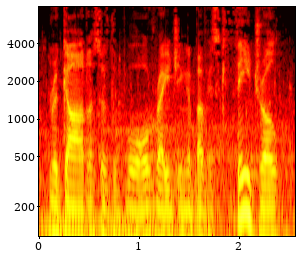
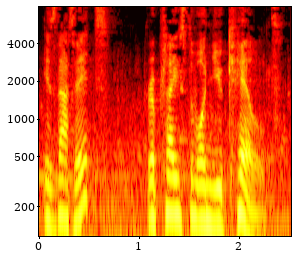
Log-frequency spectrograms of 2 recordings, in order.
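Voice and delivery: high, raised questioning voice; challenging colonel; 7 semitones higher, 3 dB louder than usual. A narrator's reading. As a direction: press the villain for an answer. Colonel challenges villain in narrated dialogue.

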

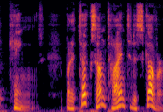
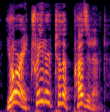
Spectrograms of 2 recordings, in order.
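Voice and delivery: loud, higher angry accusation; 7 semitones higher, 6 dB louder than usual. A narrator's reading. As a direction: spit out the charge of treason. Sentry accusing Enriquez.

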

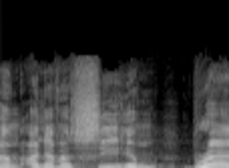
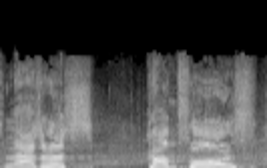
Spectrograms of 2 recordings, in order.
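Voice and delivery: high, loud command; commanding shout; 9 semitones higher, 9 dB louder, much slower than usual. Acted. Jesus calling Lazarus from the grave, a commanding shout. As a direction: call the dead man out of the tomb.

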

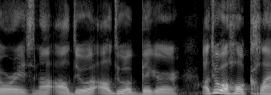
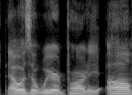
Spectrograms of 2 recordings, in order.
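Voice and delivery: normal talking voice

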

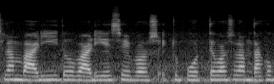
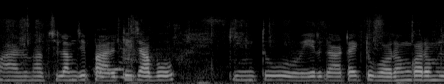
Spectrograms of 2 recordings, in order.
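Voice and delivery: speaking softly; 2 semitones lower, 11 dB quieter than usual. Real, not acted. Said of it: "ওই জন্য একটু আস্তে আস্তে কথা বলছি". (ঘুমন্ত বাচ্চার পাশে খুব আস্তে কথা বলা)

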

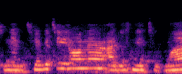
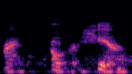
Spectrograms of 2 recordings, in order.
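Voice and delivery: whispered aside; 4 semitones lower, 9 dB quieter, slower than usual. Real, not acted. Pointing at daughter photo.

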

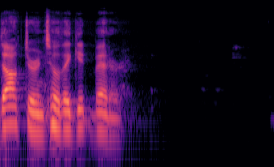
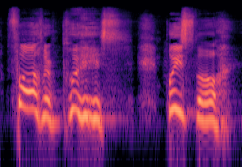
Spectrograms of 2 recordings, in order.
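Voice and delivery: higher, slow pleading to the father; mock pleading son; 6 semitones higher, 4 dB louder, slower than usual. Prodigal son rehearsing his plea to father, mock pleading. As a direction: beg for forgiveness, milking every please. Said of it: "he started rehearsing".

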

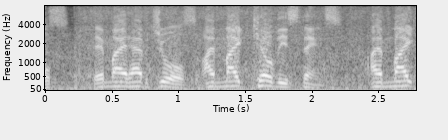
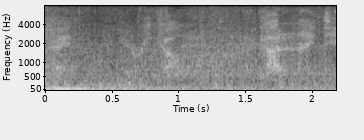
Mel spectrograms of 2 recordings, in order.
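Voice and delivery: hushed whisper, much softer; 16 dB quieter than usual. Real, not acted. Gamer sneaking past monsters, whispering to partner. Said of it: "Why am I whispering?".

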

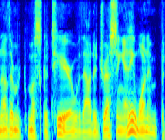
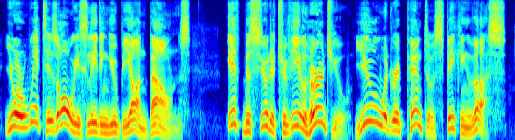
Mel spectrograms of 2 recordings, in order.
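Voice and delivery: raised, emphatic scolding musketeer; reproving Porthos; 10 semitones higher, 8 dB louder than usual. A narrator's reading. Porthos warns Aramis about his wit, reproving. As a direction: rebuke him in a high, forceful voice.

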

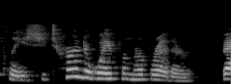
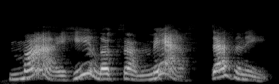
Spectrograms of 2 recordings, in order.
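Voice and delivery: sniggering; 3 semitones higher, 7 dB louder than usual. Acted. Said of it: "said and sniggered".

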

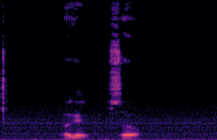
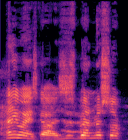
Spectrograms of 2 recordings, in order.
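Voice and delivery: energetic outro; 6 semitones higher, 7 dB louder than usual. Real, not acted. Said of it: "outro sign-off start".

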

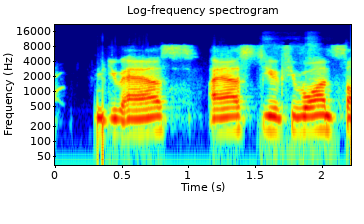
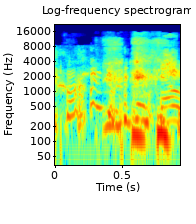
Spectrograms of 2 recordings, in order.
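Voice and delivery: laughing; 10 semitones higher than usual. Real, not acted. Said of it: "You literally sound like a robot".

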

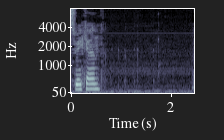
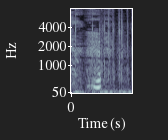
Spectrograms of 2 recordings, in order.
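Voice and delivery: breathy laugh; 12 semitones higher than usual. Acted. Laugh after her guess.

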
